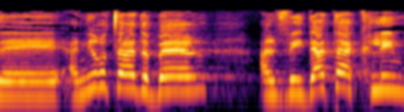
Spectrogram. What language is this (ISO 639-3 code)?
heb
